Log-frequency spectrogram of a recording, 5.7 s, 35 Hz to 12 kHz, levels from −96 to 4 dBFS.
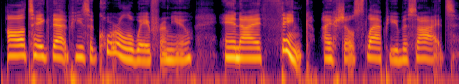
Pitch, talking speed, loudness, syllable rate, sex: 220 Hz, 180 wpm, -19 LUFS, 4.4 syllables/s, female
